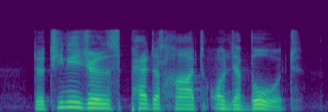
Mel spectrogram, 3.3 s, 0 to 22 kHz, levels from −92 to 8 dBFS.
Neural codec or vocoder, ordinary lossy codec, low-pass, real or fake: none; Opus, 64 kbps; 7.2 kHz; real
